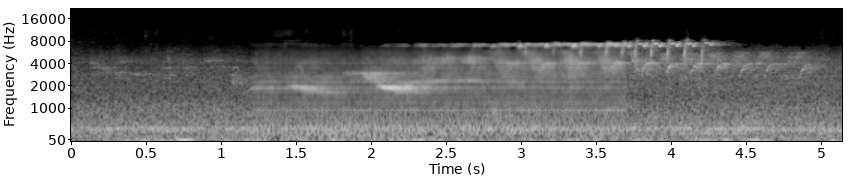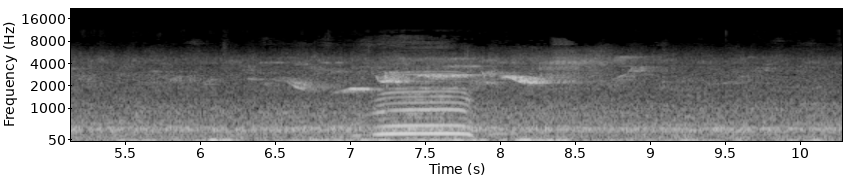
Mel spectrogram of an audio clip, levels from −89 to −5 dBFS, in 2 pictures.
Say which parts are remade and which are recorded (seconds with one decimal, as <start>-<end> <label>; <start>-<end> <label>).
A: 0.0-1.2 recorded; 1.2-3.7 remade; 3.7-10.3 recorded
